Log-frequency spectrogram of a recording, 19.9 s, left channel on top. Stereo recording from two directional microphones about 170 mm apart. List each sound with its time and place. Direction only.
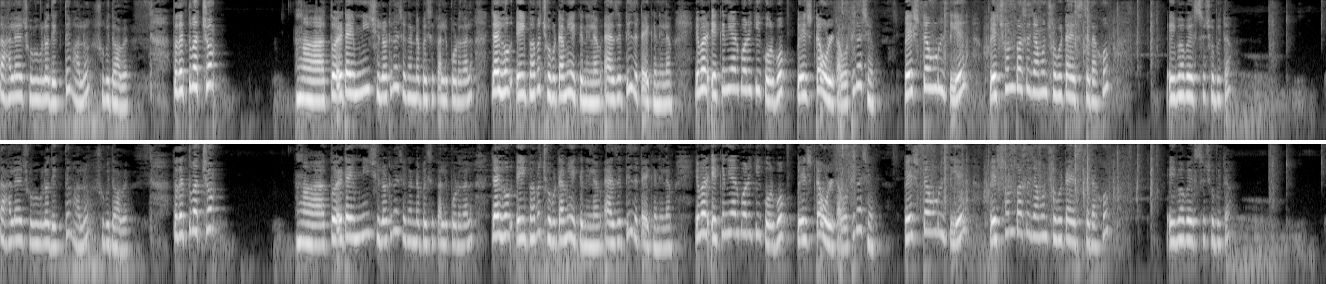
0.0 s a woman's voice: 40° left (ahead or behind)
4.4 s a woman's voice: 40° left (ahead or behind)
13.6 s a woman's voice: 40° left (ahead or behind)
